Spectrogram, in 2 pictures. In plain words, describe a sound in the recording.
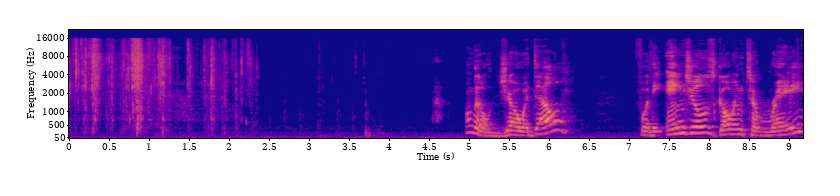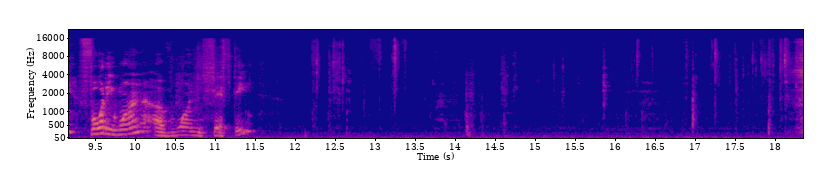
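Trading cards and a foil pack rustle and crinkle as they are handled.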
